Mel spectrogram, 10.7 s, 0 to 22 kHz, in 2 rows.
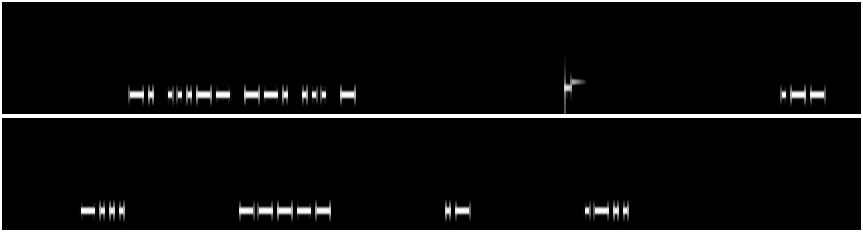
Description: Morse code, heard as a keyed tone, about 40 wpm, spaced as for 17 wpm, 700 Hz. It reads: N3GST WB0AL
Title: USA Call Signs - 5 Characters - 8x Character Spacing - 40wpm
